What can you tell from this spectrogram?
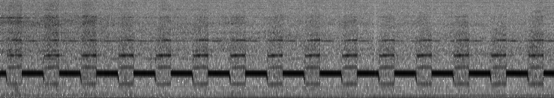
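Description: Electronic two-tone warning sound, switching steadily between a higher and a lower note about twice a second.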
